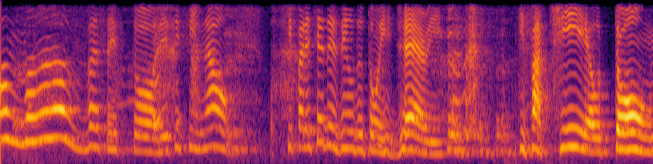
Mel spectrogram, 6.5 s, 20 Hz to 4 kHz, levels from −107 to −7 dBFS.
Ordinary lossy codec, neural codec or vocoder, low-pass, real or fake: none; none; 3.6 kHz; real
